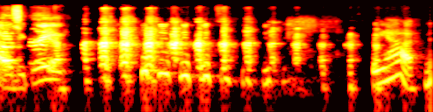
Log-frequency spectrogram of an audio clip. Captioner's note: everyone laughs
